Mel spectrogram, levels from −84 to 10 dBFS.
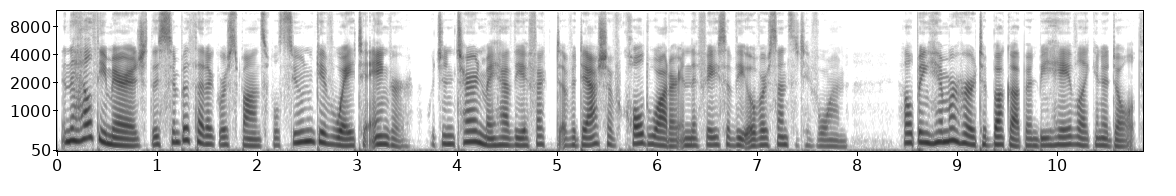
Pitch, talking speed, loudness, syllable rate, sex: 185 Hz, 250 wpm, -18 LUFS, 6.5 syllables/s, female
